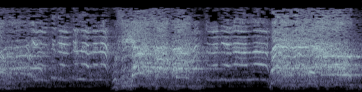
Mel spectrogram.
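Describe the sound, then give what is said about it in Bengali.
A large crowd at a religious rally shouts back in unison, loud, raw collective yells that surge in waves, with fresh swells of shouting breaking out between sustained chanted cries. “ও আমার জাতি চিৎকার মেরে বলো তারা মুসলমান না কাফের”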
